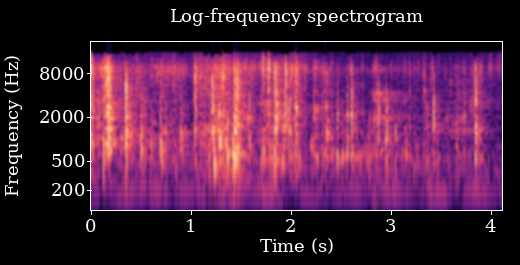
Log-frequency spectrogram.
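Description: Foil freeze-dried meal pouch crinkling as a metal fork scrapes rehydrated lasagna out of it onto a plate: a string of irregular light clicks and rustles.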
